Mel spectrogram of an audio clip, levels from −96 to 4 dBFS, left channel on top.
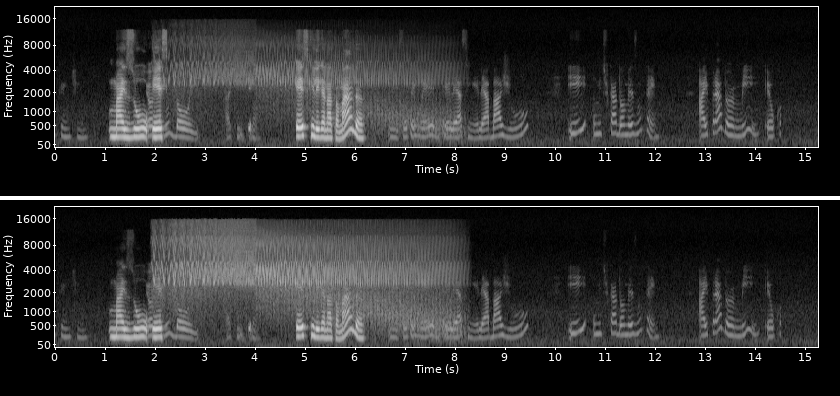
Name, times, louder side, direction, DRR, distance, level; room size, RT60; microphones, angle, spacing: voice 1, 0.1-0.7 1.8-2.9 3.4-4.2 6.6-9.5 10.0-12.1 12.9-14.5, left 2 dB, 25° left, 2.3 m, -43 dB
voice 2, 1.1-2.1 4.8-6.2, left 3 dB, 55° left, 0.9 m, -22 dB
sound 1, 1.9-8.3, right 11 dB, 40° right, 0.6 m, -33 dB
head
